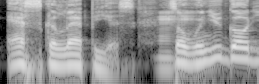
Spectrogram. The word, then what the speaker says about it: Asclepius: How do you pronounce that word? I know it was called the rod of Asclepius.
